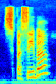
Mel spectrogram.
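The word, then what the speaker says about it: спасибо: I'm thinking of is spasiba which the the emphasis needs to go on the second syllable and I've been informed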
